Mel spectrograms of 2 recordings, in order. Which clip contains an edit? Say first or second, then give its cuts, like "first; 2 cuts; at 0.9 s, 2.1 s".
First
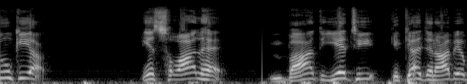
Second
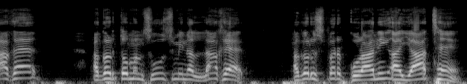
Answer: first; 1 cut; at 2.5 s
